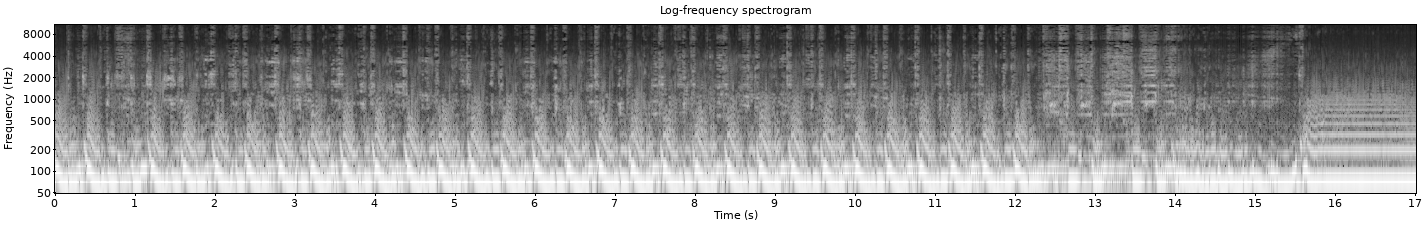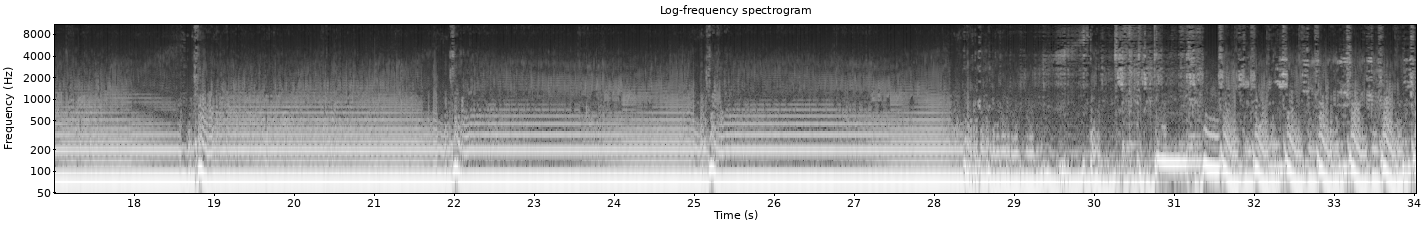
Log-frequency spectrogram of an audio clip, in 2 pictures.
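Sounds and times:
electronic dance music: 0:00.0 - 0:34.0.

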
